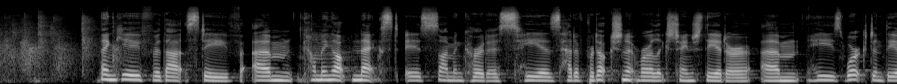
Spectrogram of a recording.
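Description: A woman speaks calmly into a microphone over loudspeakers.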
